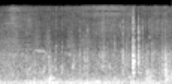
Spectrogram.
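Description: Low, steady rumble of a small fishing boat on the water, with a short splash near the end as a hooked fish thrashes at the surface beside the boat.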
